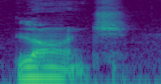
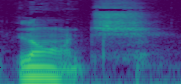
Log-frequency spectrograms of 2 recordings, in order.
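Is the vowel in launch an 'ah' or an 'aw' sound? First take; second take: aw; aw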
